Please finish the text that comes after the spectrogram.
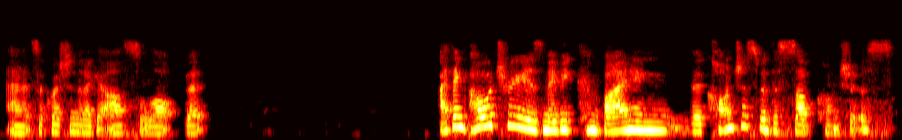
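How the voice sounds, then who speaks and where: A woman from Australia, a poet, speaking thoughtfully in a quiet bedroom and reading her poems. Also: medium pitch, animated, measured pace, creaky, highs cut off, a little hiss or hum. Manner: thoughtful, musing. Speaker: poet guest. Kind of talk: reflective conversation and poetry reading.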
